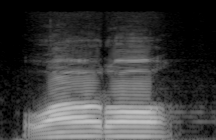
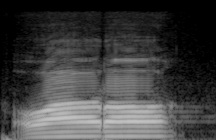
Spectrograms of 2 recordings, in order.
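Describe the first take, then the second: The two takes are said the same way.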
